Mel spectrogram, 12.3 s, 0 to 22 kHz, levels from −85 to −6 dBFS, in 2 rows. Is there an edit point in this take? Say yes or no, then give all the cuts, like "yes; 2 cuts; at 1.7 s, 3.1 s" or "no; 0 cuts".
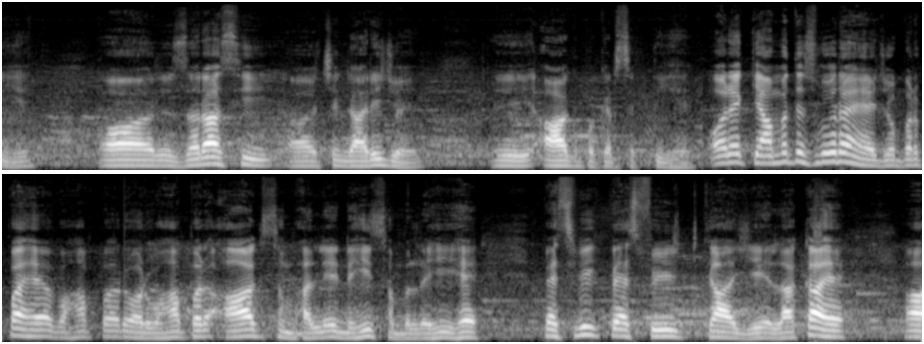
yes; 1 cut; at 4.6 s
